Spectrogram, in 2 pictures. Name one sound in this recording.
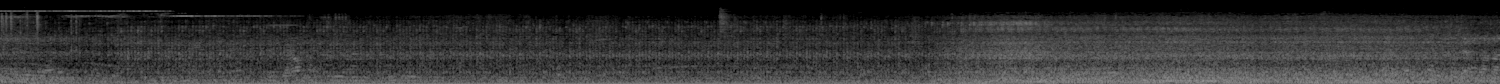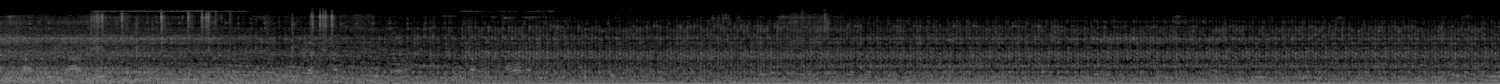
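A bus engine idles nearby with a steady low rumble.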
